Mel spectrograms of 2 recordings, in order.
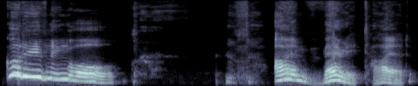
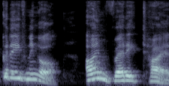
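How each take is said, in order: First: It is said in a weary, tired voice. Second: It is said in a normal, lively voice.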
